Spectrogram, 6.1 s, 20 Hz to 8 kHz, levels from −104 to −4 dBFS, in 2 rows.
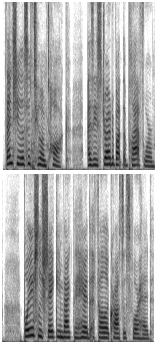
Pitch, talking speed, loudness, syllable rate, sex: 260 Hz, 215 wpm, -18 LUFS, 6.2 syllables/s, female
